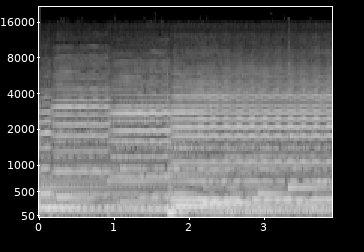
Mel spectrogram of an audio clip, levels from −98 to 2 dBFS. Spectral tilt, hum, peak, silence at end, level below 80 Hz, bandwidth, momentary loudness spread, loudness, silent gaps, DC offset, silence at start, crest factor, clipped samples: -5.5 dB/octave; none; -4 dBFS; 0 s; -46 dBFS; 13 kHz; 5 LU; -17 LUFS; none; under 0.1%; 0 s; 14 dB; under 0.1%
